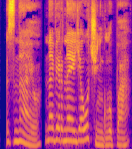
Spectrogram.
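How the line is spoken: Sighing. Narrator (Russian): вздохнула Филиппа

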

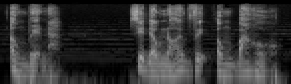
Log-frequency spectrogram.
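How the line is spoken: Trembling plea. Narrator (Vietnamese): hai chân run rẩy

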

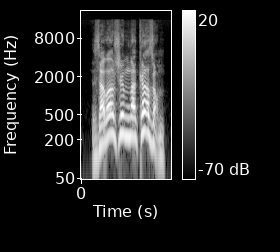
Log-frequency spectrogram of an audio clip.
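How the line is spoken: Loud shout into phone. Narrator (Ukrainian): голосно крикнув слухавку

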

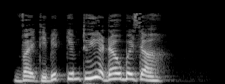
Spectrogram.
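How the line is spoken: Irritable snapping. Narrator (Vietnamese): Tấn gắt

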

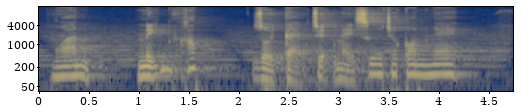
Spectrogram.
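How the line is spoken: Soft murmuring. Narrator (Vietnamese): Bà Phương thủ thỉ

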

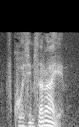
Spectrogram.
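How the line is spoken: Clear whisper. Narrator (Russian): услышал ясный шепот

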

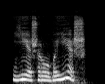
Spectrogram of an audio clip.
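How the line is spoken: Soft smiling. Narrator (Russian): мягко улыбнулась Милка

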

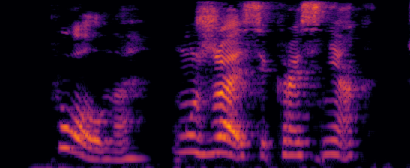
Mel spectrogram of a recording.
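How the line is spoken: Broken, pitying whisper. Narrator (Russian): шепчет надорванным, жалостливым голосом луж

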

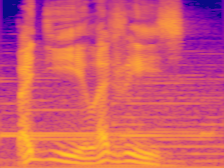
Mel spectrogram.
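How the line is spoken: Grumbling. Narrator (Russian): проворчал дичок

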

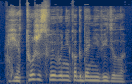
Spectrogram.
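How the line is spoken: Snapped. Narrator (Russian): огрызнулась я

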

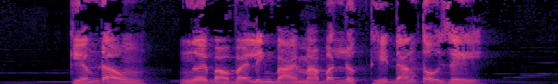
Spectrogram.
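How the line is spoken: Cold question. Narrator (Vietnamese): Thiếu niên áo lam lạnh lùng hỏi

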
